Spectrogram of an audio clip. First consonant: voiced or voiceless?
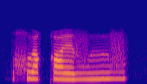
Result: voiceless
